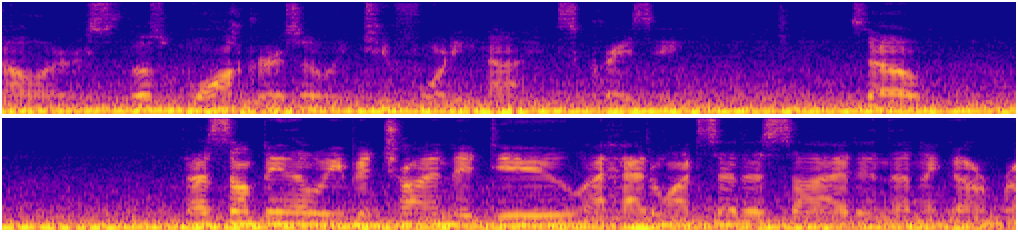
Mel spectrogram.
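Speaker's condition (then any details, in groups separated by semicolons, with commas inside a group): No condition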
